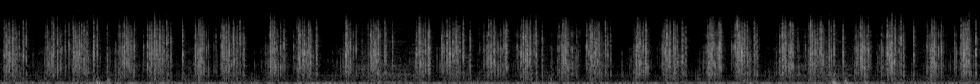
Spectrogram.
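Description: A green card-covered paper sketch pad is held in both hands and flexed while long nails tap and scratch its cover. The result is a rapid, fairly irregular stream of short, bright scratching and tapping bursts with crinkly texture, very little low end and no ring.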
